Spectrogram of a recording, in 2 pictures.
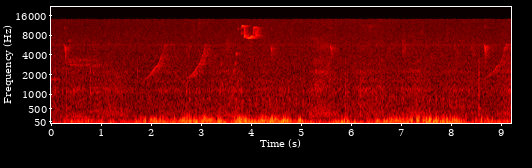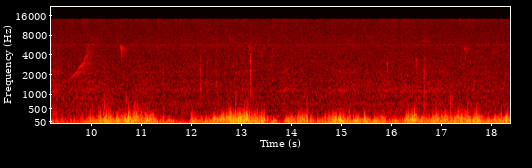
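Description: A swarm of honey bees buzzing around a hummingbird feeder, with a low, uneven rumble that grows louder from about ten seconds in. A few short rising bird chirps sound above it.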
